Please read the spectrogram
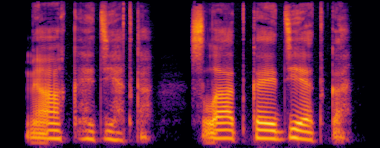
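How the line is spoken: Hoarse rasping. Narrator (Russian): хрипел

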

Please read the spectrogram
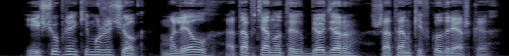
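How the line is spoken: Plain. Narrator (Russian): ответил Олег

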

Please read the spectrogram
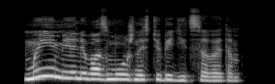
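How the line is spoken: Confirming. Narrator (Russian): подтвердил лысый Боров

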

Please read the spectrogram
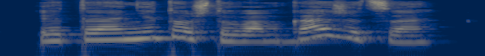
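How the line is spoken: Embarrassed babble. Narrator (Russian): Пролепетала я, густо краснея

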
